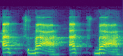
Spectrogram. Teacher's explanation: ما بدنا قلقلة في التاء، بدنا همس بس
